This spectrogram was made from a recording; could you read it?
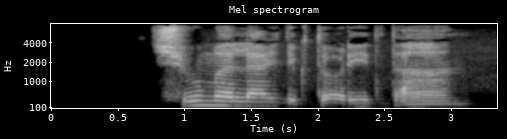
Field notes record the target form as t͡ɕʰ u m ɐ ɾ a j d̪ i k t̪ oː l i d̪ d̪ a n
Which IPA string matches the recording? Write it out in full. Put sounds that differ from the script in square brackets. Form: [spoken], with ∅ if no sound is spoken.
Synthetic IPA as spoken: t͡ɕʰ u m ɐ [l] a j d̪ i k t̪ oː [ɾ] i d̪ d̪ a n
